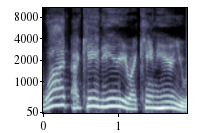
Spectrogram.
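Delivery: very high-pitched, shrill shouting yell. Retelling a film scene where a character yells at the TV: imitating someone yelling. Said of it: "she's yelling at the T V".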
